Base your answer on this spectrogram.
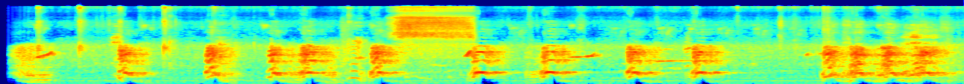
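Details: German Shepherd giving a run of short, tonal barks and yips in quick bursts about once a second, with some bursts sliding upward into whiny notes, and a brief hissing noise partway through.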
